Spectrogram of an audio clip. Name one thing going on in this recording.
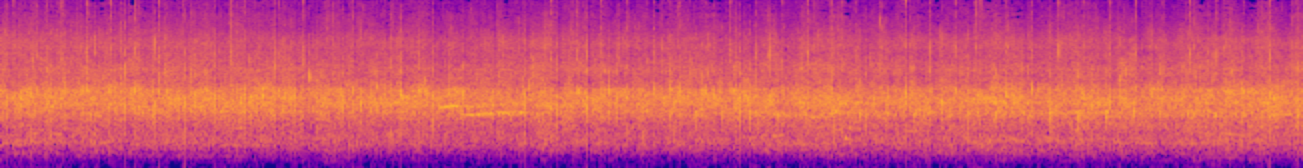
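Young men cheer and laugh loudly in an echoing room.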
